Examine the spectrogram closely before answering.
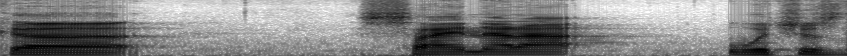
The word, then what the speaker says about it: sayonara: was so fast and it sounded like one or two sounds. One syllable. Sayonara. It was all like one thing. And I was like, oh, that's what it actually sounds like, depending on who you're speaking to sometimes.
